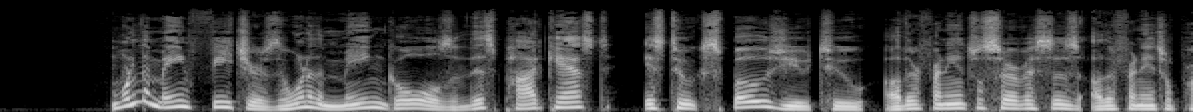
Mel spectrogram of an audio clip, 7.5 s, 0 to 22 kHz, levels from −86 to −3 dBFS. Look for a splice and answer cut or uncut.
uncut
